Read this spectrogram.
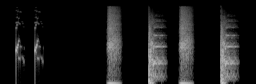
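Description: Loud electronic whooshing blips sound in a quick series.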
